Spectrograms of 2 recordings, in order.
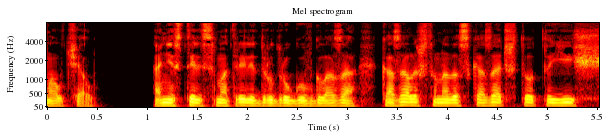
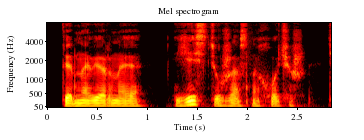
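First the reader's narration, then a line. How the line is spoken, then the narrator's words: Quiet question. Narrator (Russian): тихонько спросила Тель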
